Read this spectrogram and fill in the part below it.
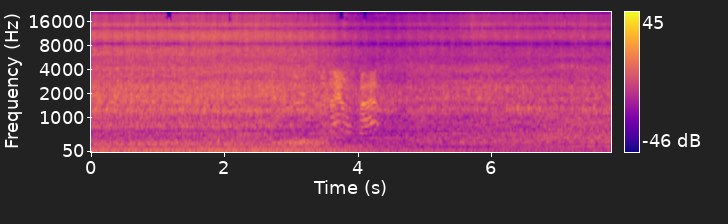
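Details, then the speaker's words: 1986 Ford F350, 7.3 IDI diesel with ATS turbo kit, first run after install: steady smooth idle with quick rising chirps; alternator belt found slightly loose, likely squeaking. "Belt squeaking or something. Maybe that's the alternator. Well, you got the alternator belt is a little loose."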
